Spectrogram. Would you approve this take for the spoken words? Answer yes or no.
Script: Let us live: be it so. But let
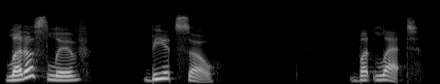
yes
